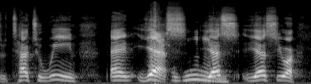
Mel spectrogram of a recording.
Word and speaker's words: Tatooine: It's actually, you mispronounced it. It's Tatooine.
